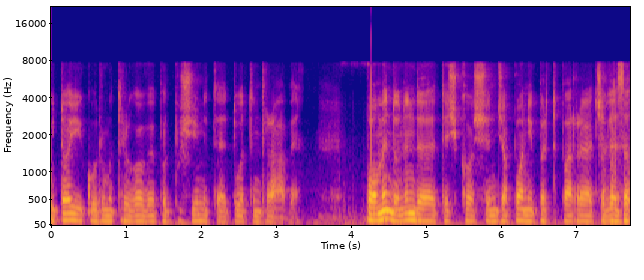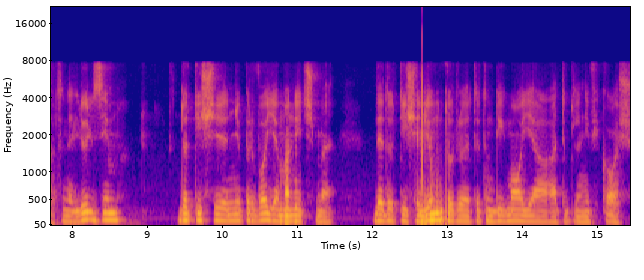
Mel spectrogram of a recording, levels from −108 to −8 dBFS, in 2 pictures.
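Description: Bit errors on an ADPCM link corrupt this G.722 wideband speech in four bursts, from 3.72 to 4.41 s, 7.30 to 7.85 s, 10.78 to 11.05 s and 12.51 to 13.04 s, with roughly 0.7 to 1 percent of bits flipped. Each wrong bit throws off the decoder's step size and predictor, so the error rings on for several milliseconds and is heard as pops, rough crackly bursts and brief jumps in level.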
